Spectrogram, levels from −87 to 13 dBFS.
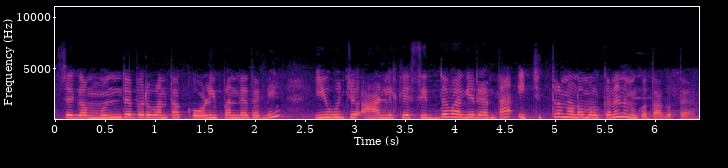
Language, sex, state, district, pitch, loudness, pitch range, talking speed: Kannada, female, Karnataka, Bellary, 255 Hz, -22 LUFS, 240-275 Hz, 160 wpm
